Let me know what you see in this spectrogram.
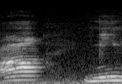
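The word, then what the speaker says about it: عام: तो ऐन अलिफ ज़बर आ, और इसका फ़र्क भी साथ ही साथ उच्चारण भी सही करते चलेंगे तो आपको आम में और आम में फ़र्क इसी स्तर से समझना है और समझ के उसी समझ के अनुसार आपको उच्चारित करना है, तब जाके यहीं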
